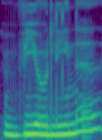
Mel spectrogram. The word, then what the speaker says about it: Violine: Here it's pronounced like a W because this comes from, I don't know, Latin or Italian. This is not the typical German word. That's why you say it with a W sound.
